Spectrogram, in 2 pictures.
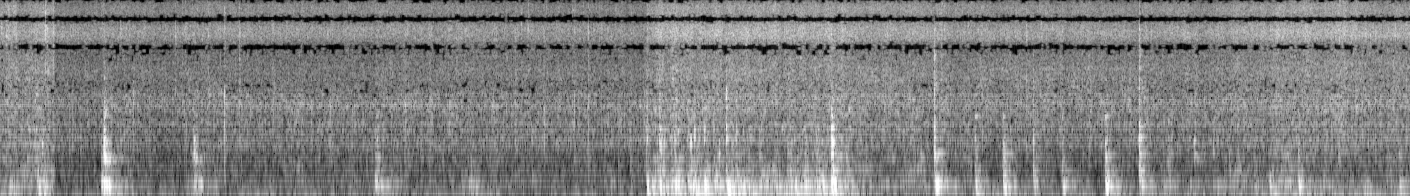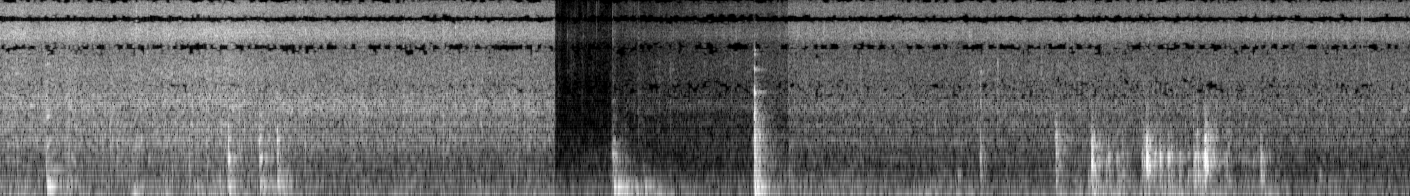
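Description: Beef and cabbage sizzling as they are stir-fried in a nonstick pan, with a wooden spatula scraping and knocking against the pan many times. About two-thirds of the way through, the sound briefly drops away. It comes back as a quieter sizzle of mushrooms frying in butter, with a few more clicks.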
